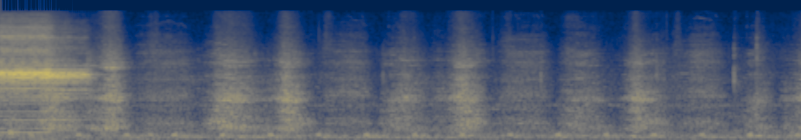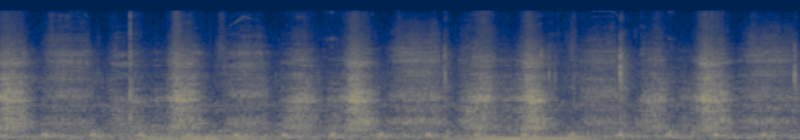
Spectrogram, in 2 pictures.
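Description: A workout interval-timer buzzer sounds a steady, high electronic tone for about the first second, marking the start of a work interval. After that there are only faint, rhythmic sounds of breathing and movement, about two a second, during kettlebell swings.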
